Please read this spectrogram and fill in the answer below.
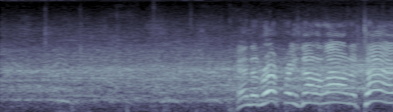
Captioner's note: crowd chatter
